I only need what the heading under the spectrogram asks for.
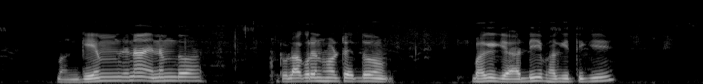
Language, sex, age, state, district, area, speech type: Santali, male, 18-30, West Bengal, Purba Bardhaman, rural, spontaneous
